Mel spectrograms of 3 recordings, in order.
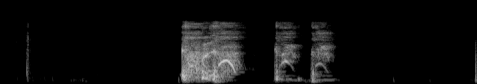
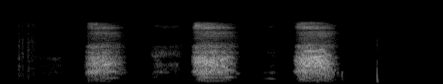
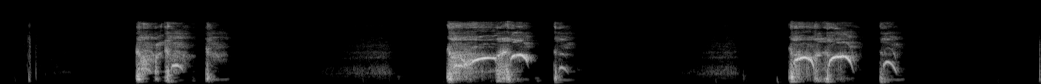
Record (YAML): cough_length: 4.8 s
cough_amplitude: 19507
cough_signal_mean_std_ratio: 0.34
exhalation_length: 4.4 s
exhalation_amplitude: 10165
exhalation_signal_mean_std_ratio: 0.41
three_cough_length: 10.4 s
three_cough_amplitude: 18715
three_cough_signal_mean_std_ratio: 0.38
survey_phase: beta (2021-08-13 to 2022-03-07)
age: 18-44
gender: Male
wearing_mask: 'No'
symptom_cough_any: true
symptom_runny_or_blocked_nose: true
symptom_sore_throat: true
symptom_fatigue: true
symptom_headache: true
symptom_onset: 5 days
smoker_status: Never smoked
respiratory_condition_asthma: false
respiratory_condition_other: false
recruitment_source: Test and Trace
submission_delay: 2 days
covid_test_result: Negative
covid_test_method: RT-qPCR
